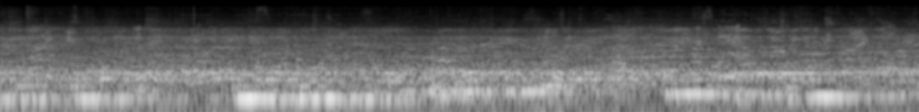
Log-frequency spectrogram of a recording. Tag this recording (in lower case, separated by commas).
inside a public space, speech, music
